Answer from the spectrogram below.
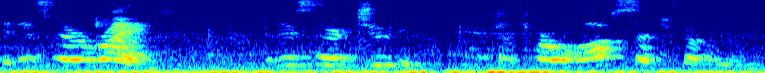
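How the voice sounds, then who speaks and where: A woman's voice: very high voice, huge pitch swings, fairly quick. A woman reading a historic document aloud at a live ceremony in a formal, declamatory style. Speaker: ceremony reader. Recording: echoey, distant live microphone, noisy background.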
